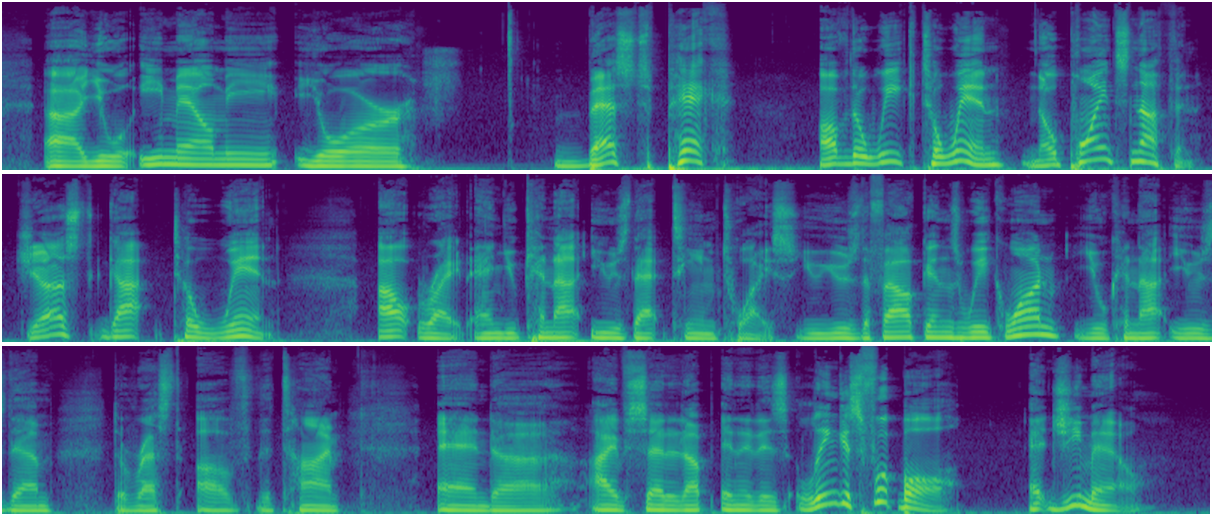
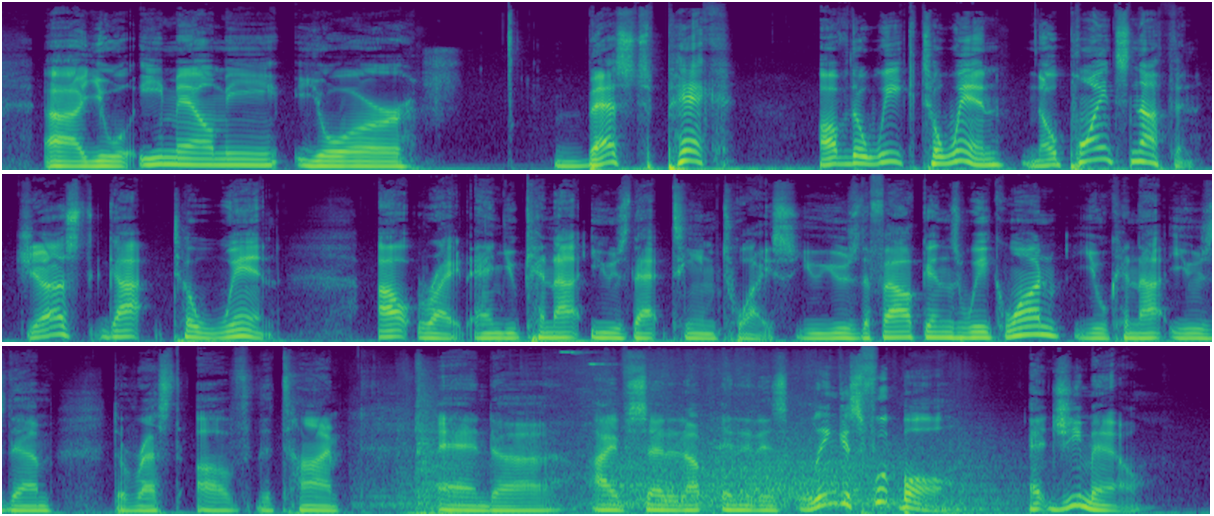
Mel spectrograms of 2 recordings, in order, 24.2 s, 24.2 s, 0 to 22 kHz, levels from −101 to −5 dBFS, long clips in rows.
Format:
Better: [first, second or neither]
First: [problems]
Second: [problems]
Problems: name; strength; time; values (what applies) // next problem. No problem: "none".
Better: first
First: none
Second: door banging; noticeable; from 19 to 23 s; peak 7 dB below the speech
